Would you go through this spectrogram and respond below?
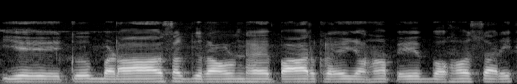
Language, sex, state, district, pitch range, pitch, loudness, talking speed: Hindi, female, Punjab, Fazilka, 125-130 Hz, 130 Hz, -15 LUFS, 140 wpm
